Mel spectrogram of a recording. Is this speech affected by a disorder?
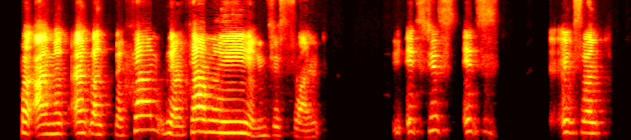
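Yes: Moebius syndrome; paralyzed tongue.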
